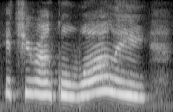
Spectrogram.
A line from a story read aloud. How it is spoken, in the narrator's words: panted her mother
